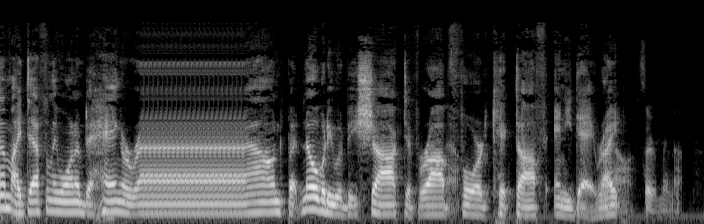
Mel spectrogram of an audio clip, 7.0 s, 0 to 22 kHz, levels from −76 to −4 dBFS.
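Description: Speech, with a system hang loop from 1.44 to 2.46 s, after "want him to hang": one 46 ms slice repeats exactly, fitting a 2048-sample buffer, giving a 21.5 Hz machine-gun stutter. Unlike a dropout, nothing goes silent, and speech resumes at "but nobody would be" with essentially nothing missing.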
